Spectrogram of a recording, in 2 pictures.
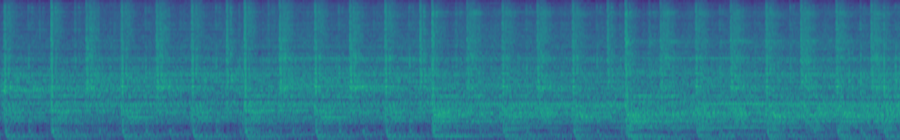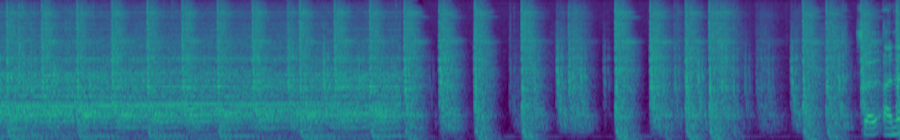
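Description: Sampled cinematic loops played from the Loop Pool Boom & Bust Kontakt instrument: first a dense, continuous loop heavy in the bass, then, about thirteen seconds in, a sparse percussive click loop of separate sharp hits with short gaps between them.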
